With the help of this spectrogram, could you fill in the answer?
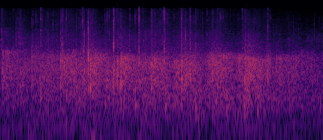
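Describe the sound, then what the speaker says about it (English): An audience at the TechChill Riga tech conference applauds a venture capital speaker taking the stage, a steady wash of many hands clapping for a few seconds at a faint, distant level. "and a little round of applause"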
